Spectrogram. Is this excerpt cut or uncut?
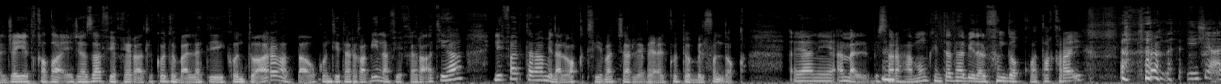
cut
